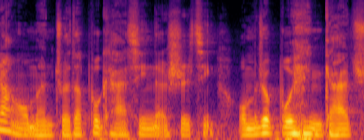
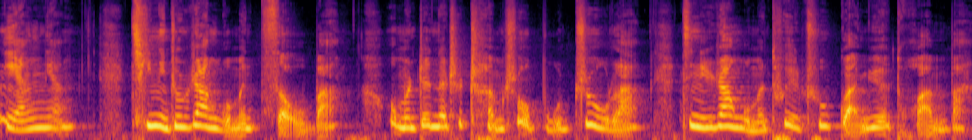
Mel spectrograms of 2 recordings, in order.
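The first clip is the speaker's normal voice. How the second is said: put-on very high-pitched sobbing, crying wail; 12 semitones higher than usual. Retelling kneeling before the band teacher with friends, imitating a crying voice. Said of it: "然后跟老师用哭腔说".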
